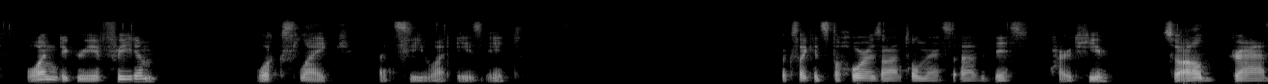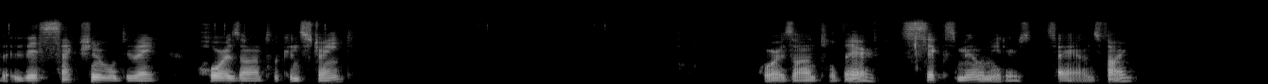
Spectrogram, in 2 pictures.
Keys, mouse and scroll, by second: 0.0 click, 1.2 click, 4.4 click, 5.6-9.5 drag, 10.0 click, 10.4-11.0 scroll down 1, 11.0-11.7 scroll down 1, 11.7 click, 12.6 shift+click, 13.3 shift+click, 14.8 click, 15.8 click, 17.4 click, 18.6 shift+click, 19.4 shift+h, 21.4 6, 21.8 Return, 22.5-23.1 scroll down 2.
